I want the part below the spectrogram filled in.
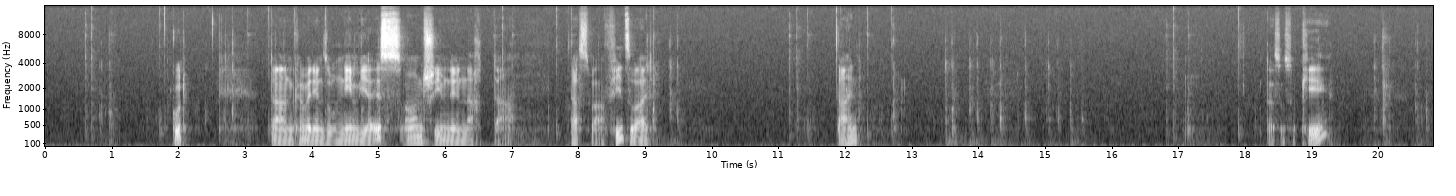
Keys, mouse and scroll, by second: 0.9 Tab, 1.0 middle click, 1.8-2.8 scroll down 2, 2.8 Tab, 3.1 middle click, 3.5 Tab, 3.8 middle click, 4.7 g, 7.1-9.1 middle drag, 9.1 g, 11.5 middle click, 12.0-12.4 scroll up 2, 12.4-13.6 shift+middle drag, 13.6 g, 17.2-18.2 middle drag, 18.2-18.7 scroll up 1, 20.0 r.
